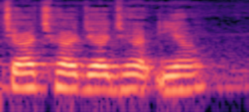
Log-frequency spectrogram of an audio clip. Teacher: कहीं होठ मिलते हैं, कभी जीभ क वर्ग के अंतर्गत कंठ का स्पर्श होता है जीभ से, च वर्ग के अंतर्गत तालु का जीभ से स्पर्श होता है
